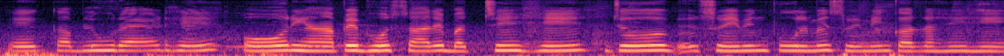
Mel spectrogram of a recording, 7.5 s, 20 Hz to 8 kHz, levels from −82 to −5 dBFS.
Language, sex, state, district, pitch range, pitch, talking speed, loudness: Hindi, female, Bihar, Jamui, 215-230 Hz, 225 Hz, 160 wpm, -23 LUFS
